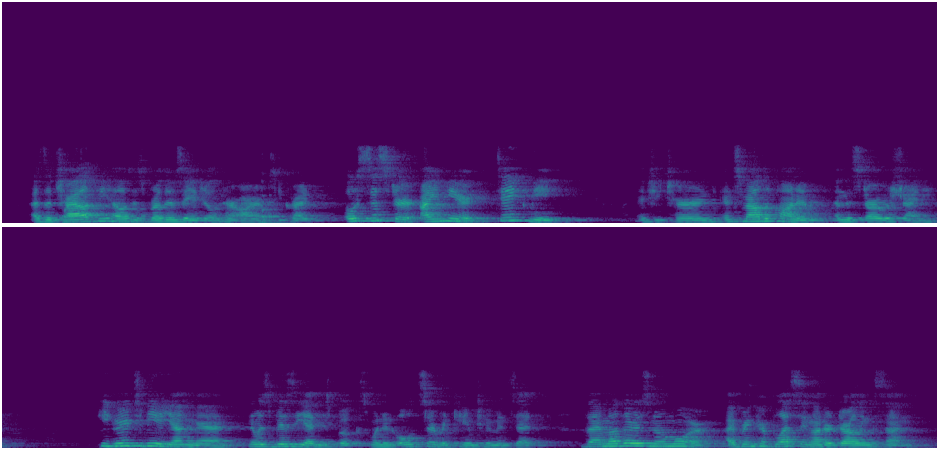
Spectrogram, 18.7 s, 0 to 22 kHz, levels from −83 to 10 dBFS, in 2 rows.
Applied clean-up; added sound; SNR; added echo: none; Bowed string instrument; 16 dB; reverberation time 1.1 s.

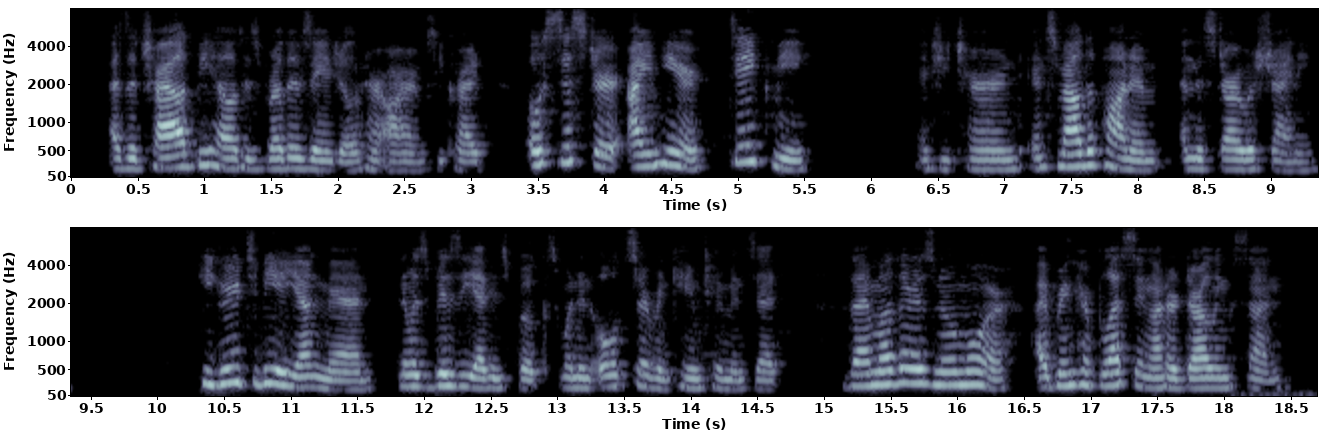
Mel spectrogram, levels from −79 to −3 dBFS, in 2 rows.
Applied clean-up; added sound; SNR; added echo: none; none; none; none.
